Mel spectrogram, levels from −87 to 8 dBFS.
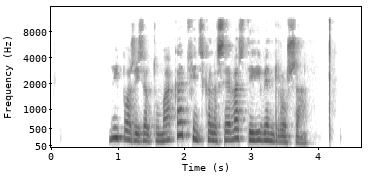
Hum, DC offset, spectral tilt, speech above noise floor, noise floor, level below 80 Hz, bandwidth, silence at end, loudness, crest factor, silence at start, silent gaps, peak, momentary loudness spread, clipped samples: none; under 0.1%; -3.5 dB/octave; over 62 dB; under -90 dBFS; -76 dBFS; 11.5 kHz; 0.45 s; -28 LUFS; 26 dB; 0.85 s; none; -4 dBFS; 9 LU; under 0.1%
